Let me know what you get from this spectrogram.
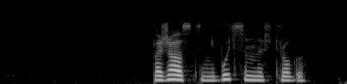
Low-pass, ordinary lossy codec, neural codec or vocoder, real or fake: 7.2 kHz; none; codec, 16 kHz, 2 kbps, X-Codec, WavLM features, trained on Multilingual LibriSpeech; fake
